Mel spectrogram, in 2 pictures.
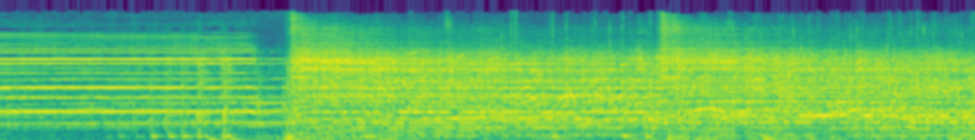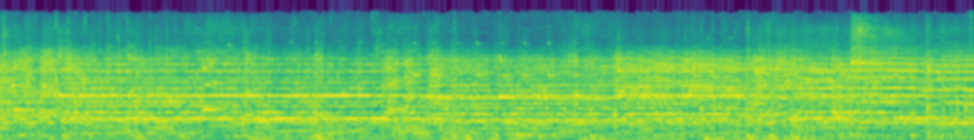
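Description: High school marching band playing live, with horns, drums and front-ensemble mallet percussion: a held chord, then about two seconds in a sudden loud full-band entrance that carries on over a steady low beat.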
